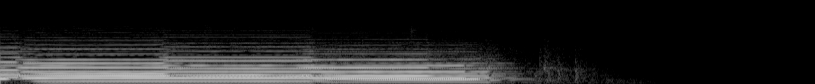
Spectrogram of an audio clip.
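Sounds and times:
barrel organ playing a hymn: 0:00.0 - 0:05.2.

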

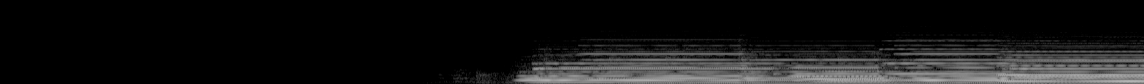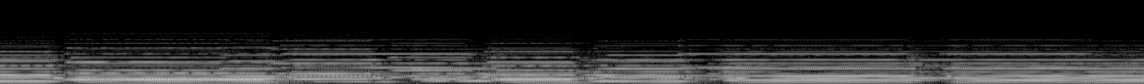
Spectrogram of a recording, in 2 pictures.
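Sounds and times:
barrel organ: 0:05.2 - 0:22.8.

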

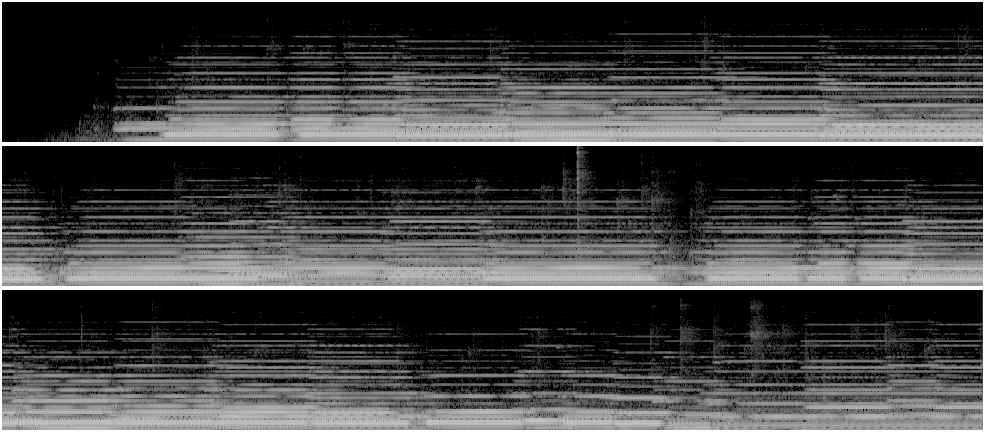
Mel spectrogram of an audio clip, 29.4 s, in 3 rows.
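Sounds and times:
barrel organ: 0:00.9 - 0:29.4.

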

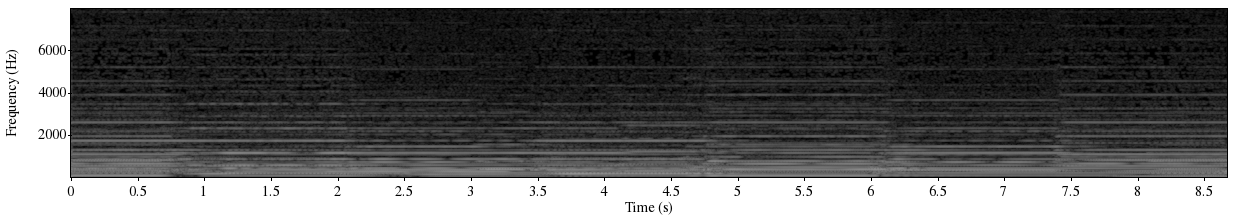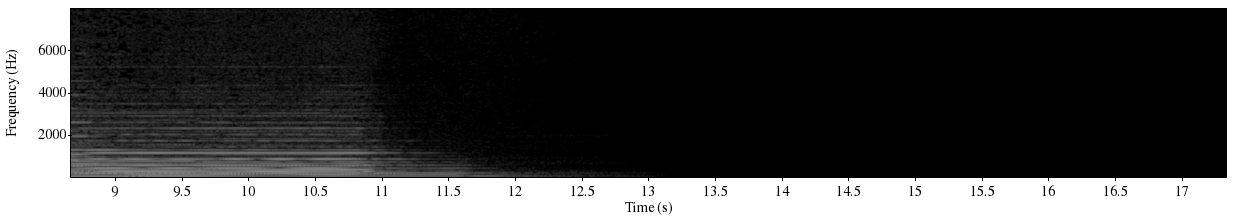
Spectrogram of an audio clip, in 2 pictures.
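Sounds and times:
barrel organs in Abridge: 0:00.0 - 0:12.4.

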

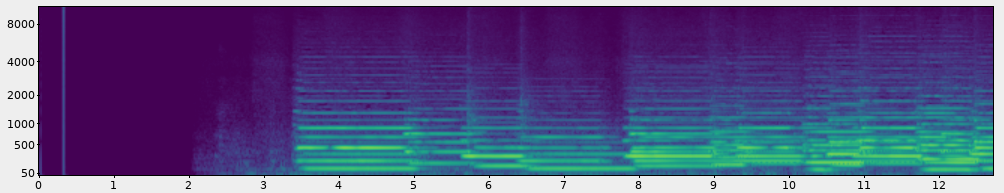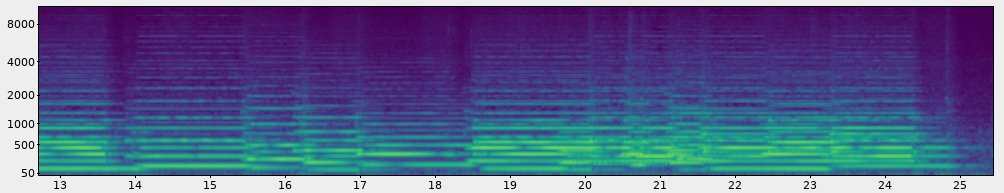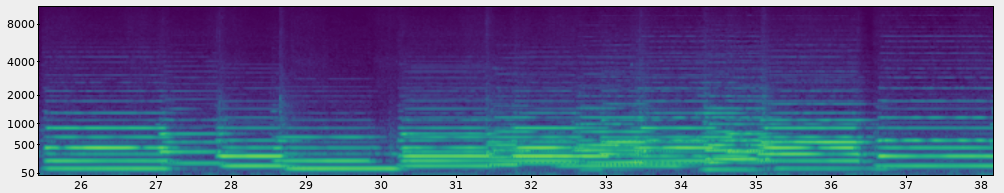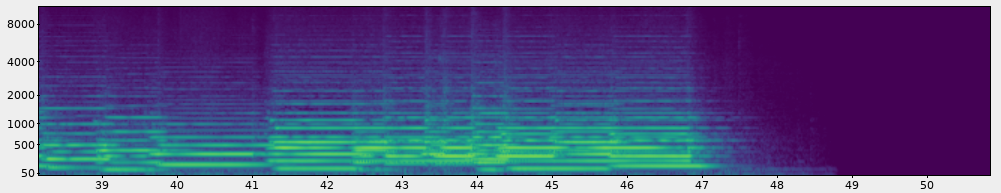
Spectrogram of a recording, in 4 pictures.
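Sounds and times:
barrel organ playing a double chant: 0:03.4 - 0:47.4.

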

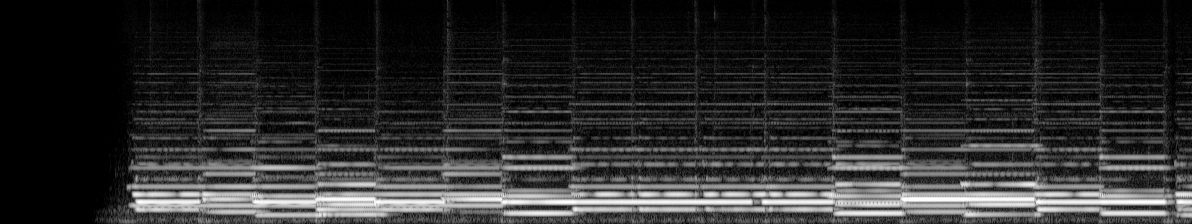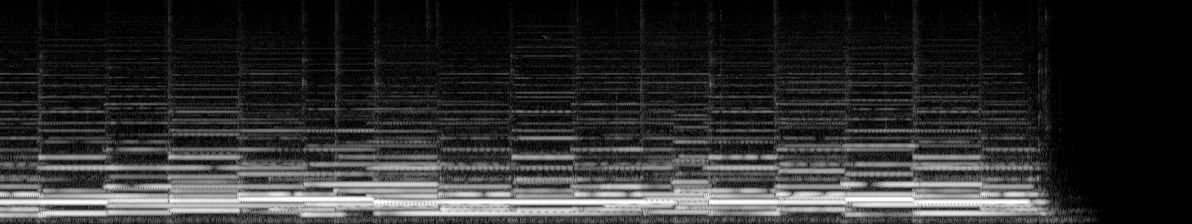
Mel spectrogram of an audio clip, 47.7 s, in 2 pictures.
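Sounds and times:
barrel organ: 0:02.0 - 0:45.2.

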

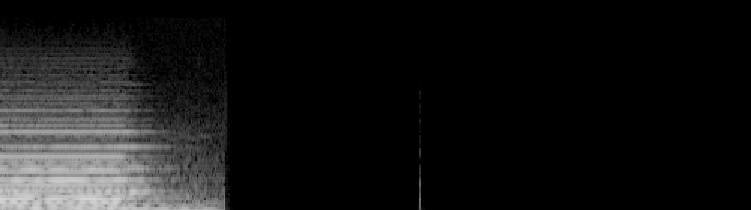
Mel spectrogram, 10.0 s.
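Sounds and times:
barrel organs playing in Abingdon: 0:00.0 - 0:02.6.

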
